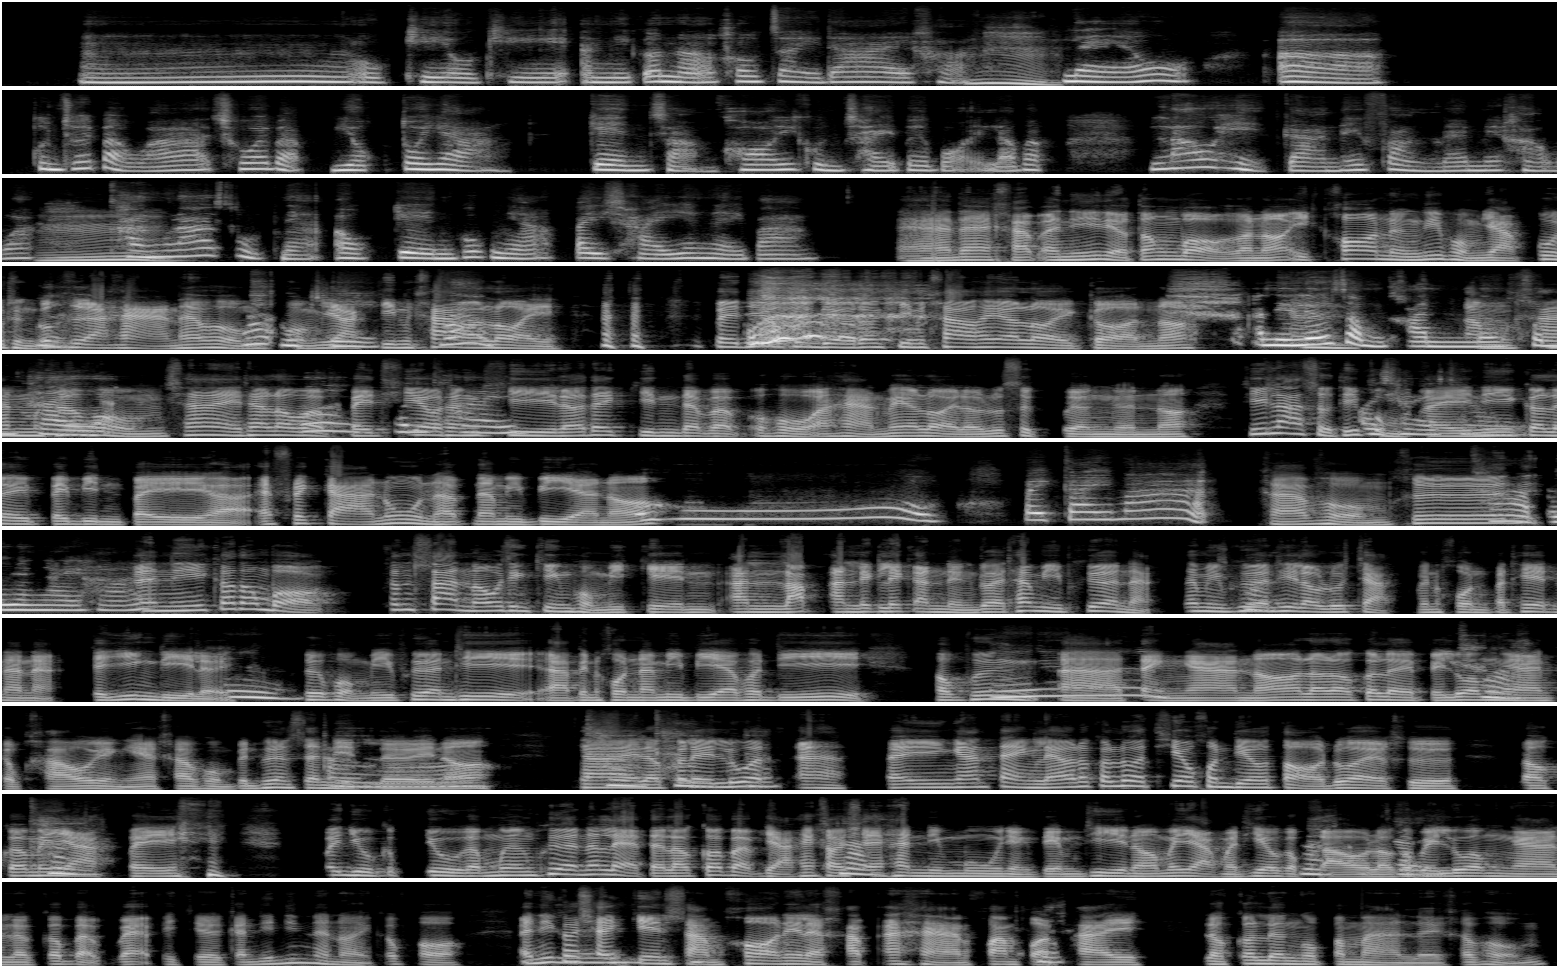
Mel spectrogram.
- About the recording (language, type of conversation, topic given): Thai, podcast, คุณใช้เกณฑ์อะไรบ้างในการเลือกจุดหมายสำหรับเที่ยวคนเดียว?
- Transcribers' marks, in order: unintelligible speech; laugh; drawn out: "โอ้โฮ"; other background noise; laugh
